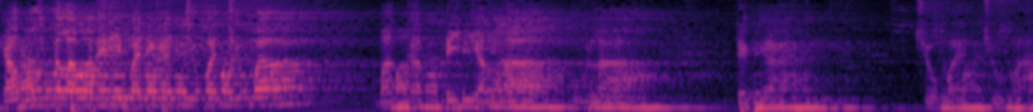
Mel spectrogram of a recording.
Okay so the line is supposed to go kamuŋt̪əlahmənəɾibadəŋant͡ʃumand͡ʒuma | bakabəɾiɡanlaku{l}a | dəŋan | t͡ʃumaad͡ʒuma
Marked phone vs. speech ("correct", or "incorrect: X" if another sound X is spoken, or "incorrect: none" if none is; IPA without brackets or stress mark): correct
